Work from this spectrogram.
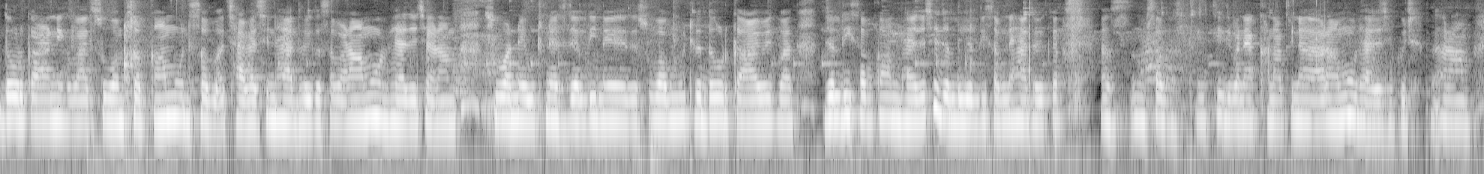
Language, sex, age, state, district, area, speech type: Maithili, female, 30-45, Bihar, Araria, rural, spontaneous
